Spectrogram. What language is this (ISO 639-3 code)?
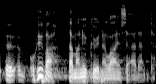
fin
